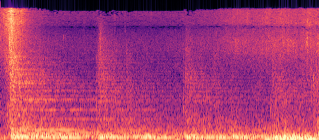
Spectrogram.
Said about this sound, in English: It's blowing so hard when it gusts, I gotta get down right against the ground or I'll get knocked over. Basically just got my butt kicked on top of a mountain.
